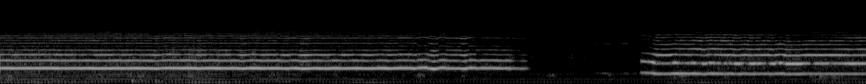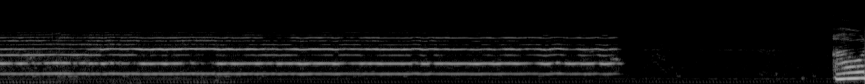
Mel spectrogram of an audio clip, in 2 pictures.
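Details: Normal voices of people without vocal cord pathology, used for comparison with vocal fold polyps and nodules.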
